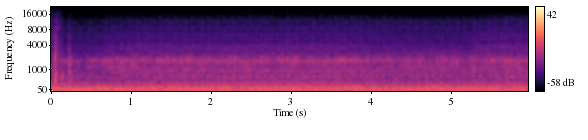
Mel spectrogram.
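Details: Van with diesel engine: rough, uneven idle with a stumbling low rumble, a misfire caused by a Kojo aftermarket ECU tune; runs worse when hot, barely does 45 mph; a stock junkyard computer made it run normally again.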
